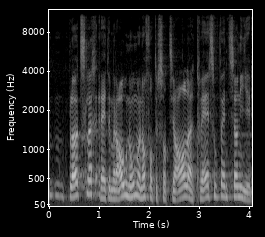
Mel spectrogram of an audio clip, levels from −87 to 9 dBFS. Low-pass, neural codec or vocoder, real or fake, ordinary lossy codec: 10.8 kHz; none; real; none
